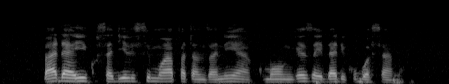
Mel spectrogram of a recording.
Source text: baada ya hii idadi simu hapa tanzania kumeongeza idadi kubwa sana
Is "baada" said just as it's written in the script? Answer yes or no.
yes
